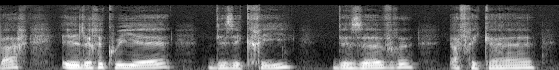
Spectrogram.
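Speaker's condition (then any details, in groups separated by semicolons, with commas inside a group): No condition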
